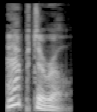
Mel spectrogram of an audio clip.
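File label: "apteral", British English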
